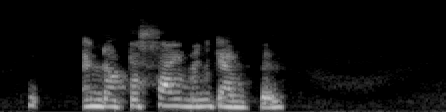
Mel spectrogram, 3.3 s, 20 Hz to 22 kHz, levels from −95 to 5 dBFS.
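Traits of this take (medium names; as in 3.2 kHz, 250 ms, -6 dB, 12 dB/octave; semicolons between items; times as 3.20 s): phasing stages 12, 0.66 Hz, lowest notch 530–1600 Hz; random-step tremolo; a shimmering, thickened sound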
